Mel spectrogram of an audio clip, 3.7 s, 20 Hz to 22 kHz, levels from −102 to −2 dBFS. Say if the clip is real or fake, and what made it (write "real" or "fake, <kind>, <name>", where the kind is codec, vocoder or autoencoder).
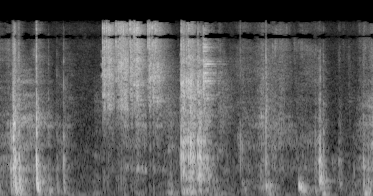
real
